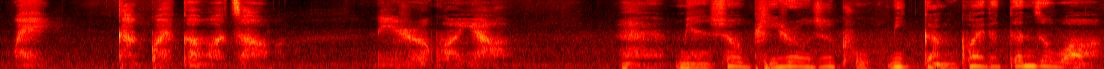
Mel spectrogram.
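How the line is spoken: Quiet. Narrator (Chinese): Tips 小声的对小狗说

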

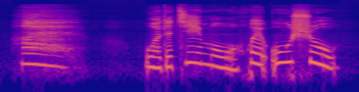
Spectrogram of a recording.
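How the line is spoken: Sighing. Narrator (Chinese): 姑娘又再次叹了口气，她说

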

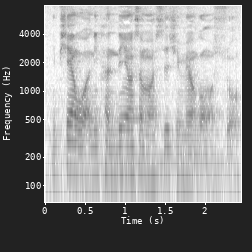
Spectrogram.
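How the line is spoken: Muttering to himself. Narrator (Chinese): 另外一个小陈说，喃喃自语道

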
